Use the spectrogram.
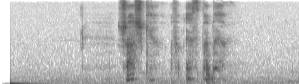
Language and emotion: Russian, neutral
